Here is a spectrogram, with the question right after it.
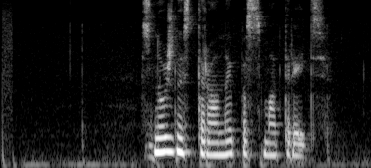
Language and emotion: Russian, neutral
